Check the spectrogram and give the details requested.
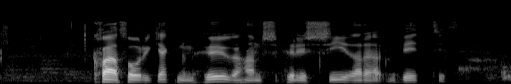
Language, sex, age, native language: Icelandic, male, 20-29, Icelandic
